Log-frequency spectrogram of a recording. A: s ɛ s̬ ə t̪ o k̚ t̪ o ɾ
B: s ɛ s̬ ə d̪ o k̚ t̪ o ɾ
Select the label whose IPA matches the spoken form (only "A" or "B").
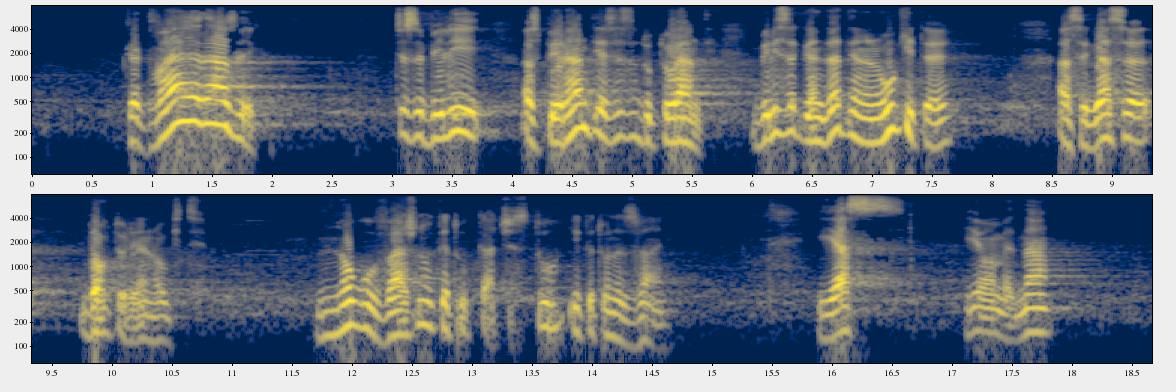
B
